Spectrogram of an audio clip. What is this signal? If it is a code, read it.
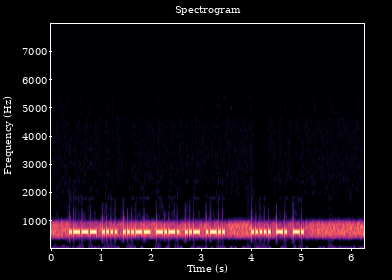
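Morse code, heard as a keyed tone, about 30 wpm, 600 Hz, with radio noise. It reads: JH3CUL 5NN
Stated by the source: DX station in Papua New Guinea on 21.040 MHz in CW.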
